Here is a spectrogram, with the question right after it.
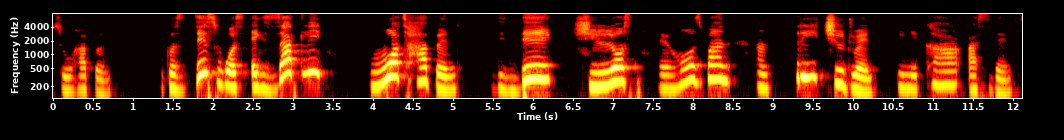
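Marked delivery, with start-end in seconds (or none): none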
